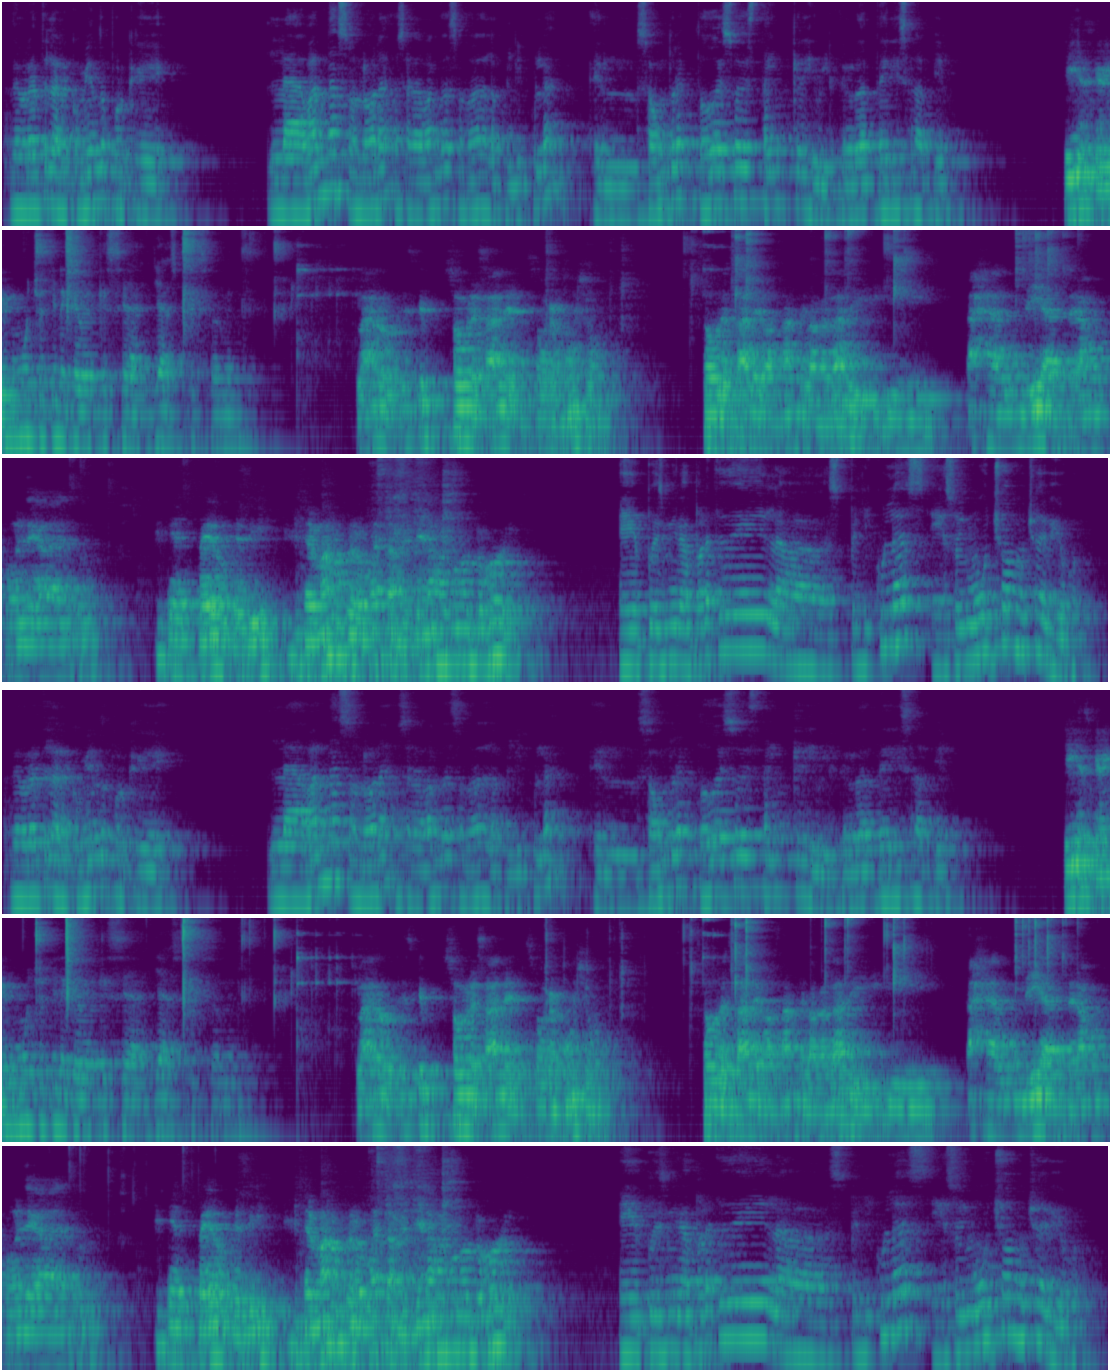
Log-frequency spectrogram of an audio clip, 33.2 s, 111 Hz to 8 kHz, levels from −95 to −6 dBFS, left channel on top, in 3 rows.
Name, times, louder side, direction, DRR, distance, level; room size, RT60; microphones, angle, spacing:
voice 1, 0.1-1.7 2.6-5.6 5.9-9.5 10.7-13.5 28.3-32.9, left 2 dB, 70° left, 2 dB, 0.9 m, -48 dB
voice 2, 10.6-11.2 14.6-17.1 18.1-20.4 20.7-23.1 23.7-27.3, left 1 dB, 85° right, -1 dB, 1.4 m, -41 dB
sound 1, 11.3-12.1 12.5-12.6 12.9-13.0 13.4-15.8 16.3-17.5 17.8-18.6 19.1-20.4 21.2-21.9 22.6-23.6 24.0-24.3, right 8 dB, 60° right, 0.6 m, -47 dB
sound 2, 23.5-23.6 24.5-27.6 28.1-29.1, equal, 35° right, 2.0 m, -56 dB
10.0 x 4.4 x 2.7 m, 0.97 s
head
